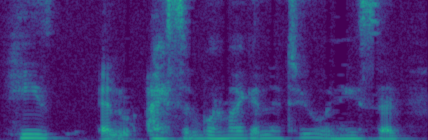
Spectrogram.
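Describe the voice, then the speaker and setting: A middle-aged woman telling personal stories as an interview guest, in an animated conversational way, acting out bits of dialogue. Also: mid-range voice, very fast, creaky, husky. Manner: animated storyteller, acts out quoted dialogue. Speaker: guest, dating and relationship coach.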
